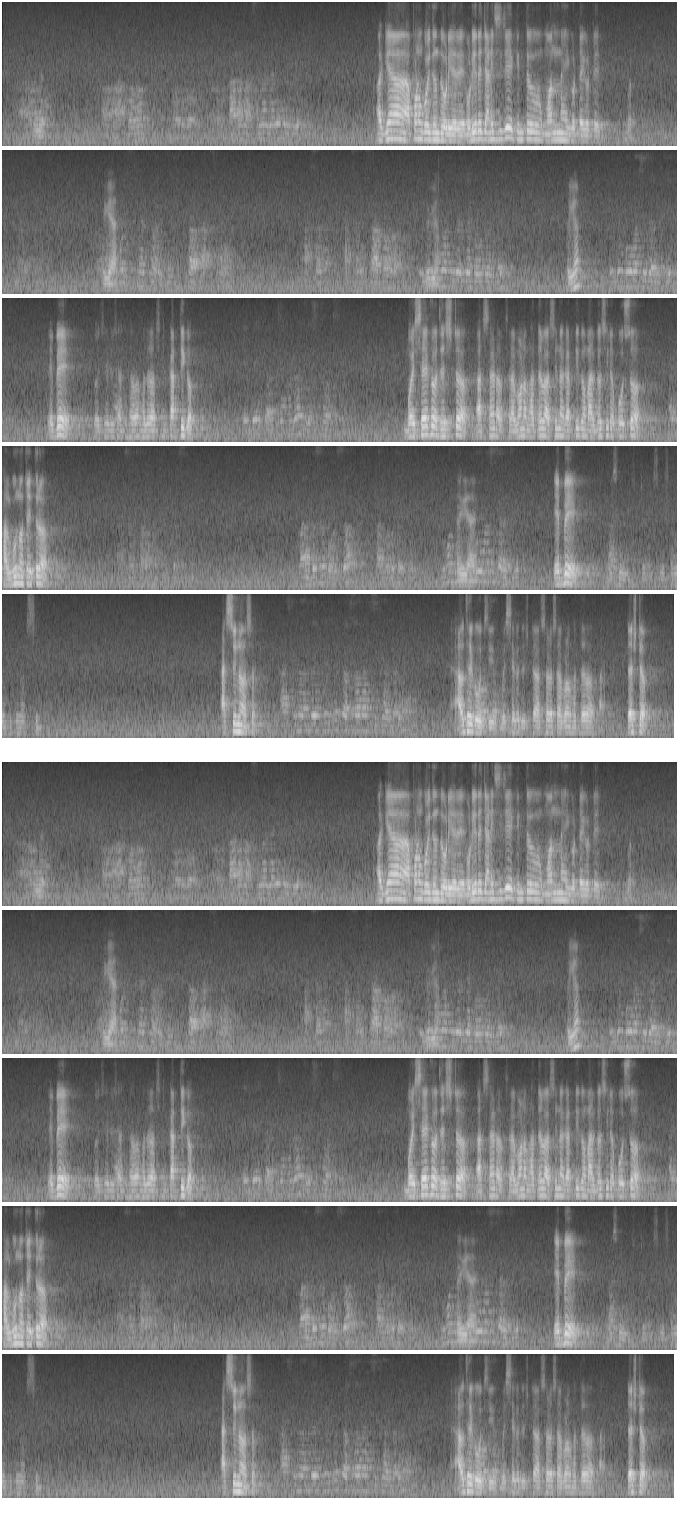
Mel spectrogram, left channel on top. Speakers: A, on the right; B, on the left.
A: ଆଉ
B: ଆଜ୍ଞା।
A: ହଁ ଆପଣ ଅ ବାର ମାସନା ଜାଣିଛନ୍ତି?
B: ଆଜ୍ଞା ଆପଣ କହିଦିଅନ୍ତୁ ଓଡିଆରେ ଓଡିଆରେ ଜାଣିଛି ଯେ କିନ୍ତୁ ମନେ ନାହିଁ ଗୋଟେ ଗୋଟେ। <unintelligible>
A: ଆଚ୍ଛା ଅ
B: ଆଜ୍ଞା
A: ବୈଶାଖ, ଜ୍ୟେଷ୍ଠ, ଆଷାଢ଼। ଆଷାଢ଼ ଆଷାଢ଼ ଶ୍ରାବଣ ଏବେ
B: ଆଜ୍ଞା
A: କୋଉ ମାସ ଚାଲିଚି ଆପଣ କହିଲେ?
B: ଆଜ୍ଞା।
A: ଏବେ କୋଉ ମାସ ଚାଲିଚି?
B: ଏବେ ବୈଶାଖ, ଜ୍ୟୈଷ୍ଠ,
A: ଆଜ୍ଞା,
B: ଆଶ୍ଵିନ, ଶ୍ରାବଣ, ଭାଦ୍ରବ, ଆଶ୍ଵିନ, କାର୍ତ୍ତିକ।
A: ଏବେ ଚାଲିଛି ଆମର ଜ୍ୟେଷ୍ଠ ଆସ
B: ବୈଶାଖ ଜ୍ୟେଷ୍ଠ ଆଷାଢ ଶ୍ରାବଣ ଭାଦ୍ରବ ଆଶ୍ଵିନ କାର୍ତ୍ତିକ ମାର୍ଗଶିର। ପୈଷ
A: ଆଜ୍ଞା,
B: ଫାଲଗୁନ ଚୈତ୍ର।
A: ଆଷାଢ଼ ଶ୍ରାବଣ ଆସ ମାର୍ଗଶିର ପୌଷ ଫାଲଗୁନ ଚୈତ୍ର। ମୁଁ କହୁଥିଲି
B: ଆଜ୍ଞା
A: ଏବେ କୋଉ ମାସ ଚାଲିଛି
B: ଏବେ ବୈଶାଖ
A: ଆଜ୍ଞା।
B: ଜ୍ୟେଷ୍ଠ ଆଶ୍ଵିନ। ଆଶ୍ଵିନ ମାସ।
A: ଆଶ୍ଵିନ ମାସ ହେଇଥିଲେ ତ ଦଶହରା ଆସିଥାନ୍ତା ନା।
B: ଆଉଥରେ କହୁଛି
A: ବର୍ଷା
B: ବୈଶାଖ ଜ୍ୟୈଷ୍ଠ ଆଷାଢ଼ ଶ୍ରାବଣ ଭାଦ୍ରବ ଜ୍ୟୈଷ୍ଠ।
